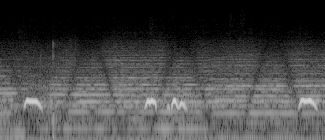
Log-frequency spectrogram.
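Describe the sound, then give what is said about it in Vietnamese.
Owls hoot at night over a cold, wild field: four short, low, wavering hoots a few seconds apart, the third a quick double call, over a steady low hum. “Tiếng cú mèo lúc xa lúc gần như vọng về từ một cõi hư vô lắm.”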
